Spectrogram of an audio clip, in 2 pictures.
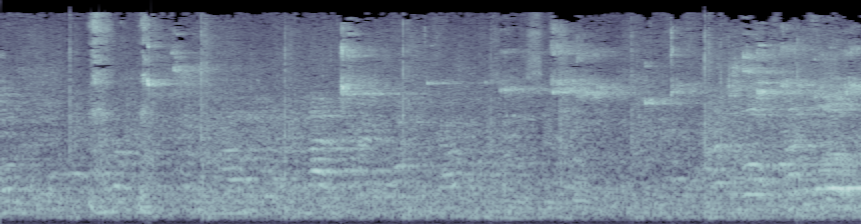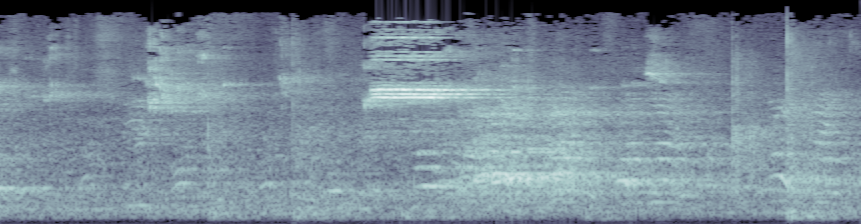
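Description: Basketball being dribbled on a hardwood court in a large arena whose crowd is standing in silence, with scattered voices in the hall. About nine seconds in comes the loudest sound, a short high-pitched squeal, followed by a louder burst of voices.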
